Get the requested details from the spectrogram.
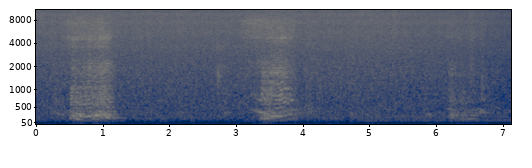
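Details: Figaro, a cat who snores all the time, sleeping in the shower: three soft, rough snoring breaths about every three seconds against steady room noise.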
